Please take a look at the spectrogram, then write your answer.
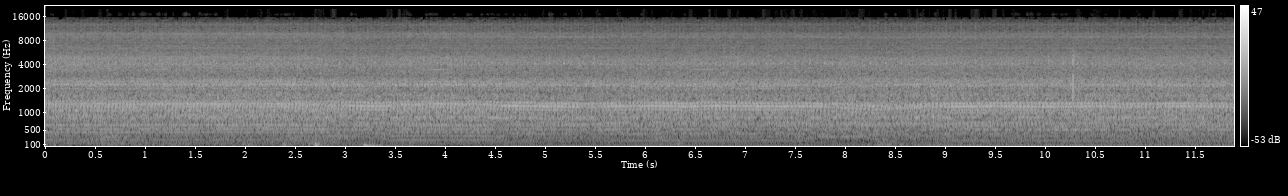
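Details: Peugeot 207cc EP6 engine after a slipped timing chain and resetting the timing, car long stood in a garage: smooth, even idle held steady with a faint belt hum and no knock or miss; running healthy.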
